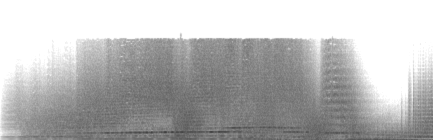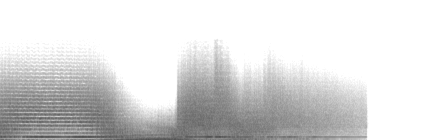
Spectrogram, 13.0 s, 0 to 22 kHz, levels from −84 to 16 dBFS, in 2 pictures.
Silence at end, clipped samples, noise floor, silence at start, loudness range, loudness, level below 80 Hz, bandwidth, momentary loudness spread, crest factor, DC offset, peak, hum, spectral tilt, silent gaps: 1.2 s; under 0.1%; -42 dBFS; 0.15 s; 9 LU; -16 LUFS; -32 dBFS; 16 kHz; 15 LU; 16 dB; under 0.1%; -2 dBFS; none; -2 dB/octave; none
